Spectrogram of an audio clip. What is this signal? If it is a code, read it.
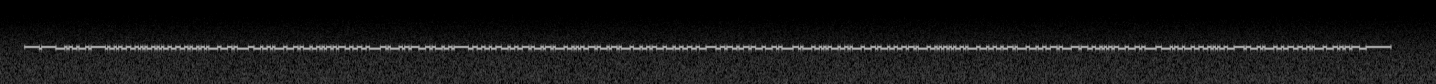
RTTY (45.45 baud, 170 Hz shift), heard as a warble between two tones, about 2100 Hz centre. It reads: DISSIDENT EN FUITE, IL CHERCHE A IMPLANTER EN PERSE LE COURANT ISMAELIEN.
